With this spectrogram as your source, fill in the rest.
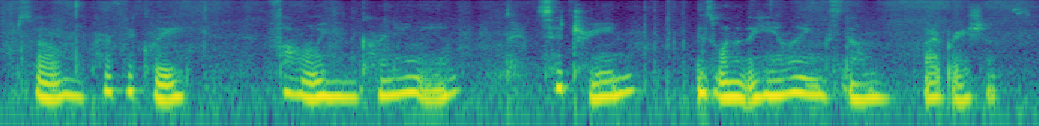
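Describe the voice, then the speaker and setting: Whispering and soft-spoken, the voice moves along at a fairly slow pace. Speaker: ASMR creator. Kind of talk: ASMR roleplay, crystal card reading. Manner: occasional whispering, smiling.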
